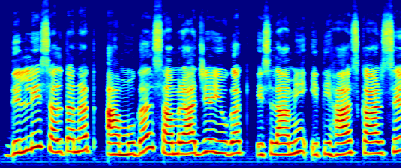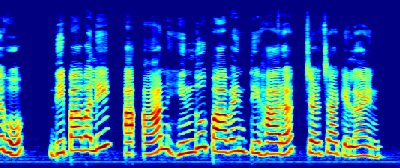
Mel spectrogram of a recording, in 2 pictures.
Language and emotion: Maithili, neutral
